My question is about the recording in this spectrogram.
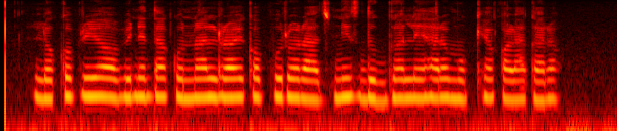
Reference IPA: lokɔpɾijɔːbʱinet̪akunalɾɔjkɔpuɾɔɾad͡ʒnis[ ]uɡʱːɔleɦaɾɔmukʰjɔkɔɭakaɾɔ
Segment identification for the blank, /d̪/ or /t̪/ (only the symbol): d̪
